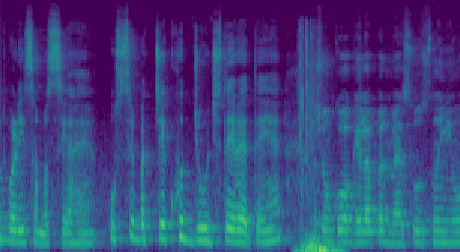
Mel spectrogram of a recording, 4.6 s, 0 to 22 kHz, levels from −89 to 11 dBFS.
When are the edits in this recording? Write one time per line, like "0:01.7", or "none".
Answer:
0:03.1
